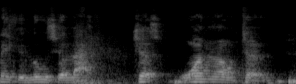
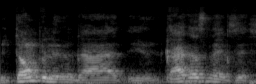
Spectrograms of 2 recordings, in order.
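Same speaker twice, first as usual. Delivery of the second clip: usual speaking voice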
